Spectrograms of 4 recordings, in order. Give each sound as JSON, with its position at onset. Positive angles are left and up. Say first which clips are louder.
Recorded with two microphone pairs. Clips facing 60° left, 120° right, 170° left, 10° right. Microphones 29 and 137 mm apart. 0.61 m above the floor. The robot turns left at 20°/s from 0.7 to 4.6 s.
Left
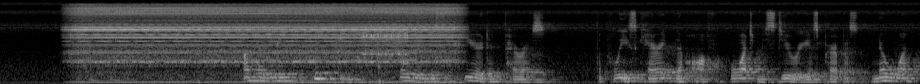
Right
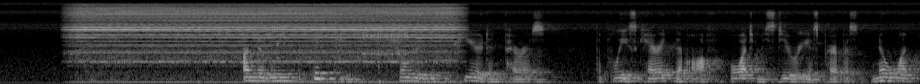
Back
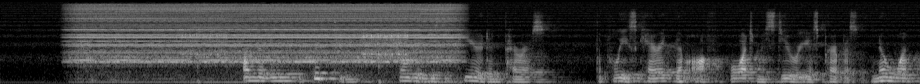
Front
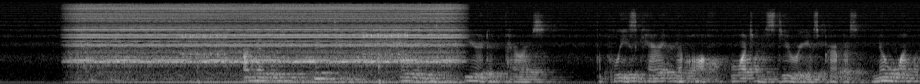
{"t": 2.4, "sound": "a woman speaking", "louder": "right 1 dB, back 6 dB", "azimuth_deg": -140, "distance_m": 4.0}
